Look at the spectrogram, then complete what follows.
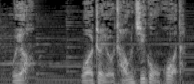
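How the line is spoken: Impatient and cold. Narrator (Chinese): 老板不耐烦的冷声说道

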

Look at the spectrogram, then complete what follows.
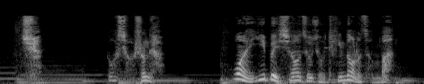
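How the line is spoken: Low warning. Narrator (Chinese): 有人低声的警示

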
